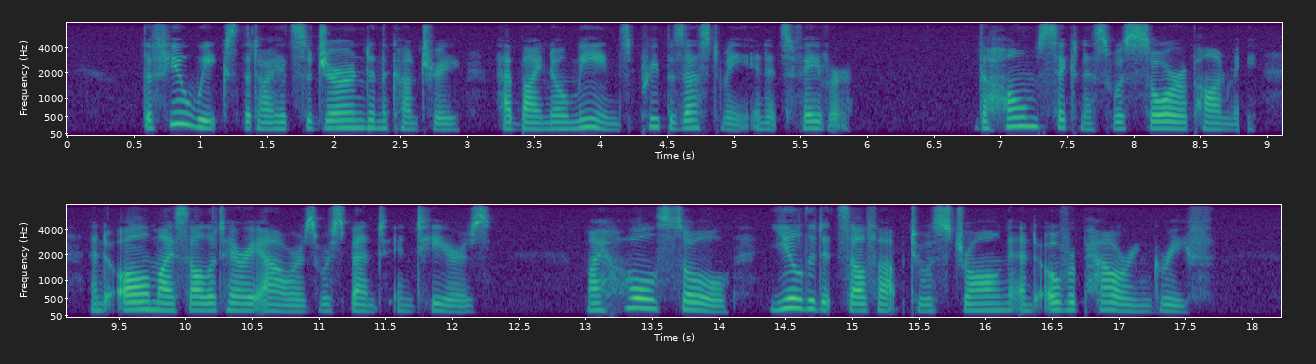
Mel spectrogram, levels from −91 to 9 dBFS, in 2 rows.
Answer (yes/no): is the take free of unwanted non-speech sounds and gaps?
no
